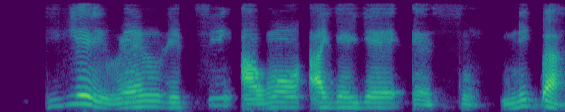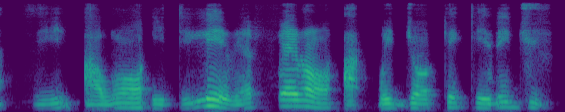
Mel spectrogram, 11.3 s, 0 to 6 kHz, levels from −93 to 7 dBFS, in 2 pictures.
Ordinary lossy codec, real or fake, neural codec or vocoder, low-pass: none; fake; codec, 44.1 kHz, 2.6 kbps, DAC; 5.4 kHz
